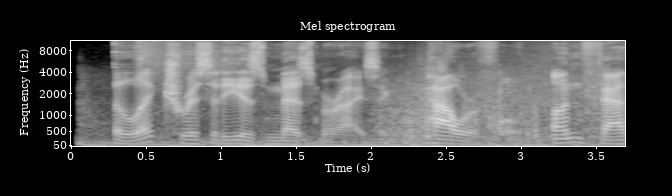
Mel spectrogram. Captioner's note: voiceover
